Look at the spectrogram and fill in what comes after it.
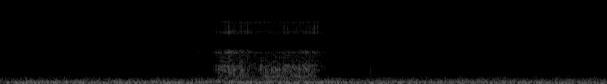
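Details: A single soft, breathy snore over steady low room hum from Nike, a 13-year-old male domestic shorthair foster cat sleeping indoors.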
